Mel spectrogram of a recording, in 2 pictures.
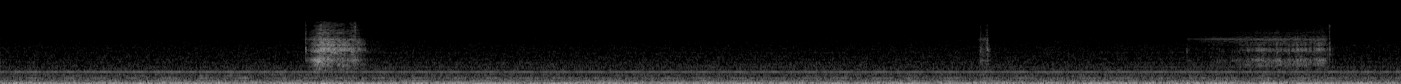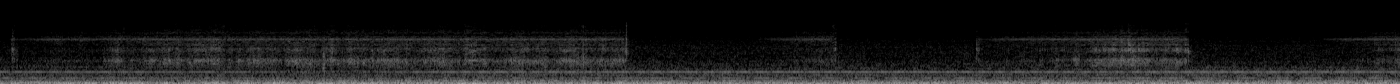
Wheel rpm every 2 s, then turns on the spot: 0, 10, 0, 0, 0, 0, 10, 10, 20, 20, 10, 0, 20, 0.
12-20 24-26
